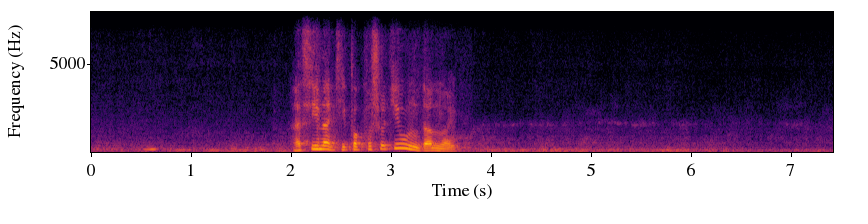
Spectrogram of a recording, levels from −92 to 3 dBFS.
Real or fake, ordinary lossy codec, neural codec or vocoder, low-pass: fake; Opus, 16 kbps; codec, 16 kHz in and 24 kHz out, 0.8 kbps, FocalCodec, streaming, 65536 codes; 7.2 kHz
